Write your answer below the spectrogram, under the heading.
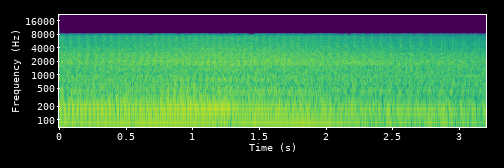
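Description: Air-cooled engine idling with a steady, even knock at about four per second riding over the low thrum; cause unknown.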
